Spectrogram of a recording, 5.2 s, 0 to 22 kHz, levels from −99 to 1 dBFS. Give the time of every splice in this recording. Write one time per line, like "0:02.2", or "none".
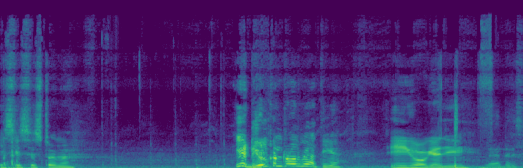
0:03.5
